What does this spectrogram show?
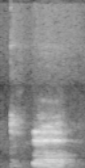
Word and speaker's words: Tha: But for right now, get to the last one, which is Tha. which is the 22nd letter in the Hebrew. Which is spelled T-H-A.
